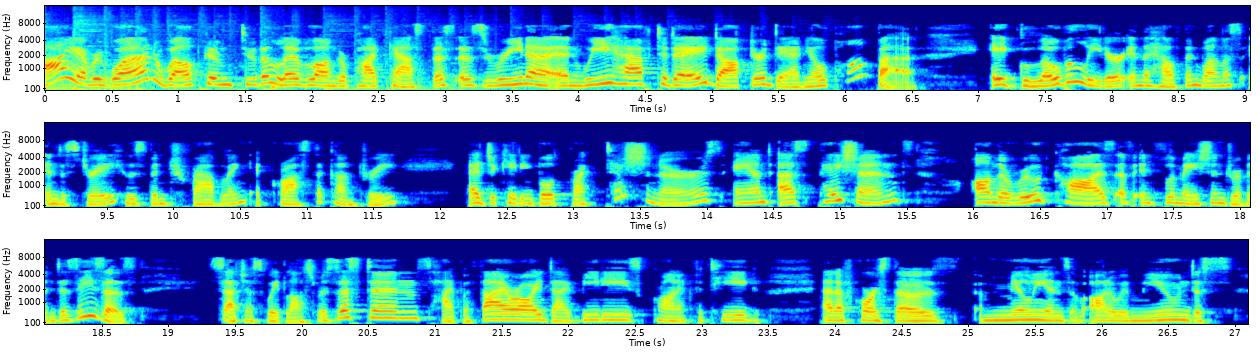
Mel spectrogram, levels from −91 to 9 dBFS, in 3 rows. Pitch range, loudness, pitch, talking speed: 160-215 Hz, -20 LUFS, 185 Hz, 140 wpm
